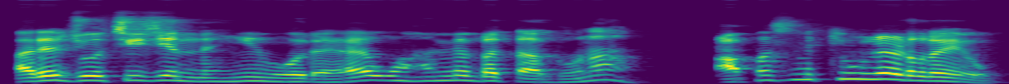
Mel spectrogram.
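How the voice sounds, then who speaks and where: A man's voice: high voice, lively intonation, a little fast. A man playing an elder brother who scolds his wife and sister-in-law for fighting, in an amateur family drama. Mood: scolding. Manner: lecturing, scolding. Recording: dull lo-fi sound with faint music.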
